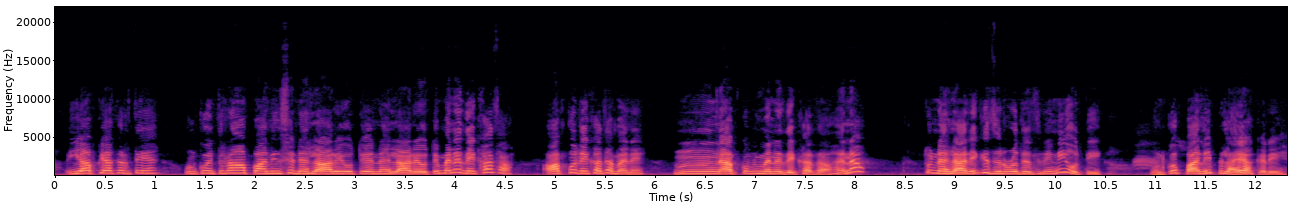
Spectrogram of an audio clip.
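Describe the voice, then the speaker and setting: A woman telling a story to young children, animated and full of questions to her listeners, speaking outdoors under a tree. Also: on the high side, dry recording.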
